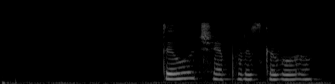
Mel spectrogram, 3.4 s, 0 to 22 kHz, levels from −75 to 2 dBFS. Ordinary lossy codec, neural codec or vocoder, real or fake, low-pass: none; none; real; 7.2 kHz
